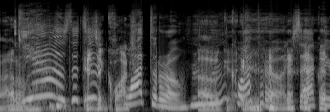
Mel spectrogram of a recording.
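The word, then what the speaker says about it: quattro: okay how do you say four in Italian quatra I don't know yes that's Quatro Quatro exactly right okay now I want you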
